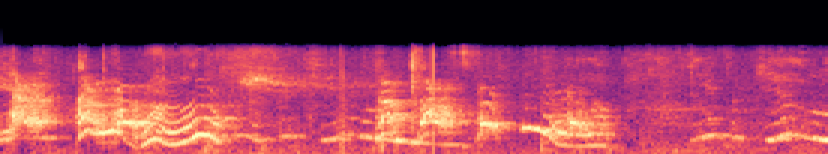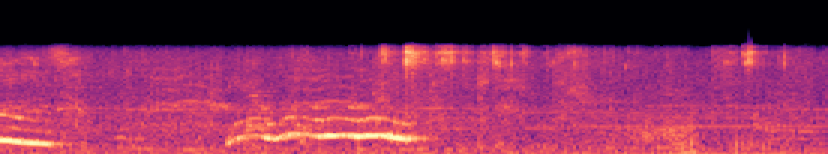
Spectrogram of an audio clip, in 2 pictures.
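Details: Mia, a Japanese Chin from Japanese Chin Rescue, NC, two days in her new home, playing with Chins Bella, Phatboy and foster Flynn; a string of wavering, sing-song whines and yodel-like grumbles rising and falling, with faint voices.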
